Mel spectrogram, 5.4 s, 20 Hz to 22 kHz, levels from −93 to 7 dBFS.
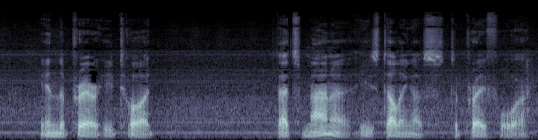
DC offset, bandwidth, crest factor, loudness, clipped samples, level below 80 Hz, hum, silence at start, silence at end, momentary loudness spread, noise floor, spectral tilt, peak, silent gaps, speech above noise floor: under 0.1%; 14 kHz; 22 dB; -22 LUFS; under 0.1%; -68 dBFS; none; 0.05 s; 0.05 s; 11 LU; -45 dBFS; -6 dB/octave; 0 dBFS; none; 23 dB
